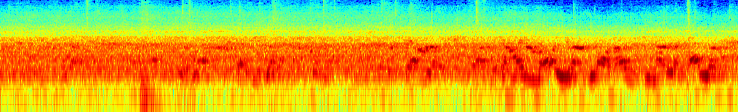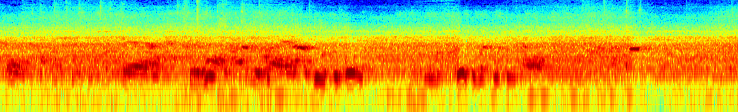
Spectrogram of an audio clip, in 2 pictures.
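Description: A radio transceiver's loudspeaker hisses with tinny, crackling static from a weak signal.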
